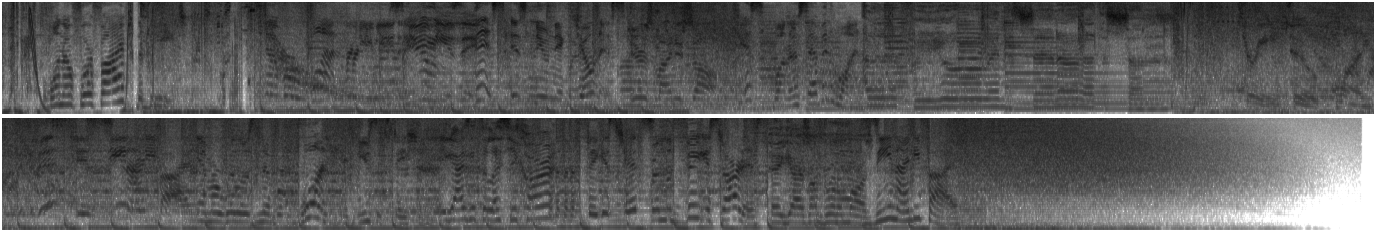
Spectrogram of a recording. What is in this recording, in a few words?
Radio Imaging VO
